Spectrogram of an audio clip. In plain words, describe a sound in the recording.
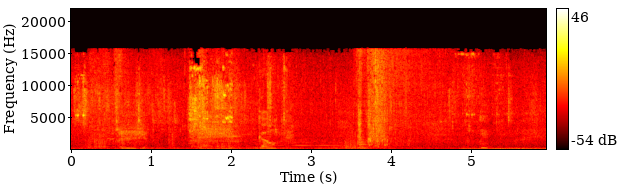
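A chain-link fence rattles and clinks.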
